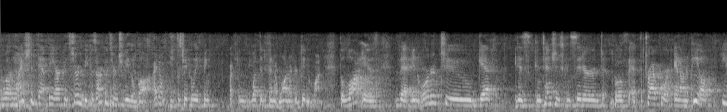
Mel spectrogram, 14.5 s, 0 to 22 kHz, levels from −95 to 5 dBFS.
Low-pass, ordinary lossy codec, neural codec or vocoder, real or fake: 7.2 kHz; Opus, 32 kbps; codec, 24 kHz, 3.1 kbps, DualCodec; fake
